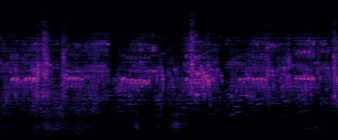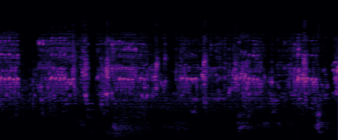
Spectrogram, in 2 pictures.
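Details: Budgerigar breeding-stimulation call: a bright, buzzy warble delivered in overlapping bursts, punctuated by sharp clicks and brief squawks, with hardly any pauses.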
